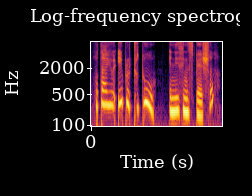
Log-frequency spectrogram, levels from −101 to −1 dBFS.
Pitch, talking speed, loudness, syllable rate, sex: 255 Hz, 180 wpm, -14 LUFS, 6.7 syllables/s, female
